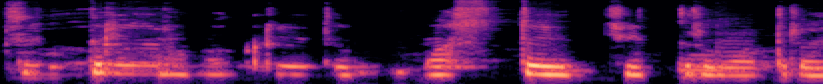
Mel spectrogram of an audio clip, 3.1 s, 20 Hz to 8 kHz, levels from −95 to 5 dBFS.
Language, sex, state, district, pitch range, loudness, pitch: Kannada, female, Karnataka, Belgaum, 255-280 Hz, -20 LUFS, 265 Hz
